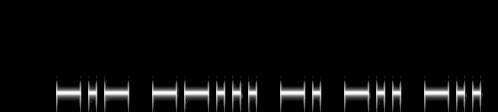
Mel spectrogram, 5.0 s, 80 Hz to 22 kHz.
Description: Morse code, heard as a keyed tone, about 15 wpm, 700 Hz. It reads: K7NDD
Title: USA Call Signs - 5 Characters - Repeated 3x - 15wpm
